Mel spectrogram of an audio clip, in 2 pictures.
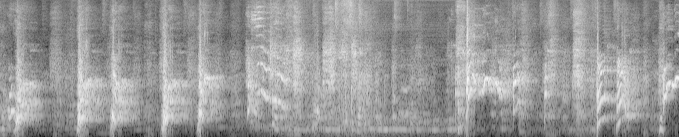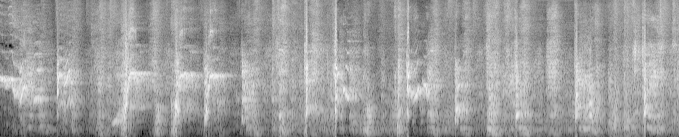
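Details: Trixie and Tillie, two dogs going wild for a toy blow horn, keep up a nonstop stream of sharp, high barks and yips, several each second, loud and uneven in rhythm from start to end.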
